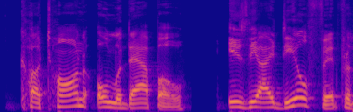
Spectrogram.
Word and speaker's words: Katon Oladapo: Beast guy cuz I'm like how do you pronounce it it's Katon oladapo Katon oladapo is the ideal fit for the Green Bay's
